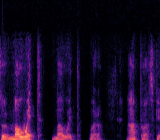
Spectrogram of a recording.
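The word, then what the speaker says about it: Mahouet: vous l'avez peut-être remarqué tout à l'heure Arthur prononce maouette maouette voilà hein parce que il veut bien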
